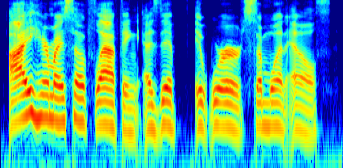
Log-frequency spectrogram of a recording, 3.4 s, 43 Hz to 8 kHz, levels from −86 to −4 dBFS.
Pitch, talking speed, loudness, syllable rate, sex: 165 Hz, 190 wpm, -19 LUFS, 5.3 syllables/s, female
